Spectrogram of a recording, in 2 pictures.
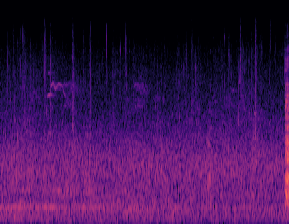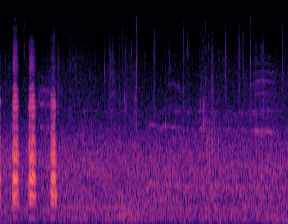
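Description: White domestic goose honking four times in quick succession, about two-thirds of the way in, over a steady background hiss.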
